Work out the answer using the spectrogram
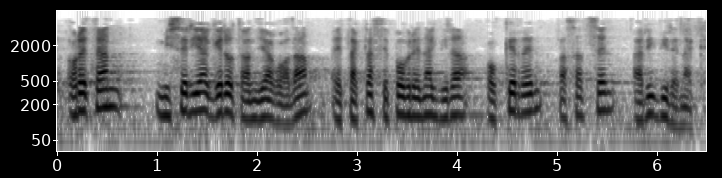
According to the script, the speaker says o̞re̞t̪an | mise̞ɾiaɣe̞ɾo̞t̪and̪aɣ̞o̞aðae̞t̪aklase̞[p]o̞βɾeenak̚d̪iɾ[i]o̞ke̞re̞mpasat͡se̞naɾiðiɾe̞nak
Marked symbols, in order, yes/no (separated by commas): yes, no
